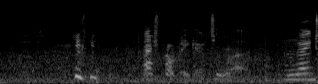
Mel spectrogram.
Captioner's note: giggling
